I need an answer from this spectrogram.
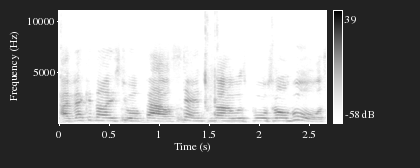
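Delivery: put-on British-tinged accent. Quoting a film line from memory: Carrie Fisher British accent. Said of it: "Carrie Fisher in her more kind of British accent saying".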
